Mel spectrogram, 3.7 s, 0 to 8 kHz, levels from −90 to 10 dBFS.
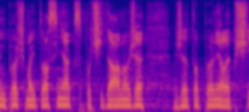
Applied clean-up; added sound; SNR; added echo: none; none; none; none.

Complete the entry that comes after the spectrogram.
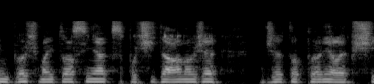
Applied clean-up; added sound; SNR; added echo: neural mask model DeepFilterNet 3.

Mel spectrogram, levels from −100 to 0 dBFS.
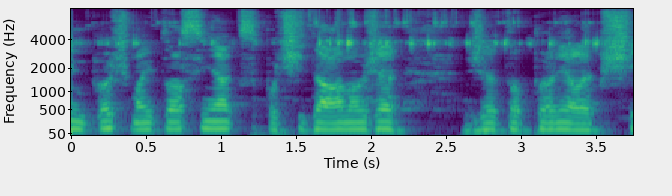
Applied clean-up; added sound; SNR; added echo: classical method WPE with log-MMSE.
